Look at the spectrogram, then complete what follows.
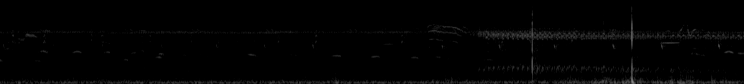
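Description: Faint outdoor ambience with birds calling: short soft chirps repeating about twice a second over a steady high-pitched tone, and a few higher sweeping calls a little past the middle. Near the end the hiss rises and two sharp clicks sound.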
